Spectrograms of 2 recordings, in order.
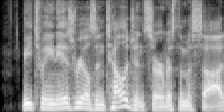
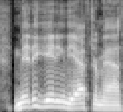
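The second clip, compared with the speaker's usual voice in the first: normal talking voice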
